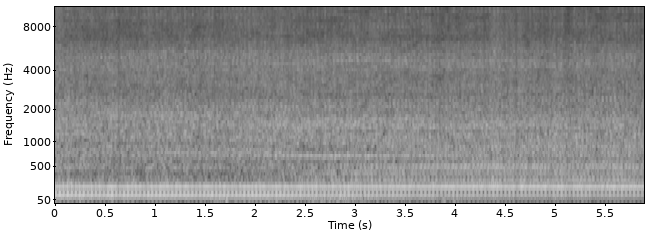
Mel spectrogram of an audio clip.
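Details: Old Murray Dynamark 22 mower, 3.75hp Briggs & Stratton, revived after seven years stored, sharpened blade, mowing thick grass: steady, even drone holding pitch with no bogging or misfire; normal running under load.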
